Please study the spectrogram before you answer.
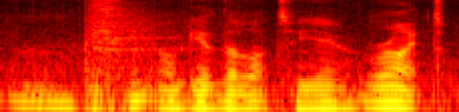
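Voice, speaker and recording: A man's voice: mid-range voice, expressive, fairly quick, gravelly, darkish tone, slight background noise. A man with a sore throat giving dry, wry let's play commentary on a strategy game. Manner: dry, wry self-mocking asides. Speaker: gameplay commentator.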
